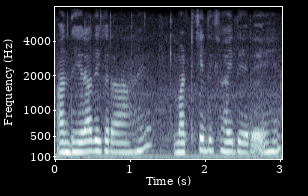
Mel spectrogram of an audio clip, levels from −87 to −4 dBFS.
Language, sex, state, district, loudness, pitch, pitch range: Hindi, female, Madhya Pradesh, Dhar, -15 LUFS, 195 Hz, 185-205 Hz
